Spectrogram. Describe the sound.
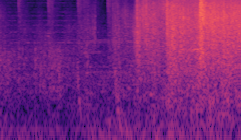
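A destroyer's naval guns firing and a shell striking a submarine: dull booms within a dense, roaring wash of noise that swells louder partway through.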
